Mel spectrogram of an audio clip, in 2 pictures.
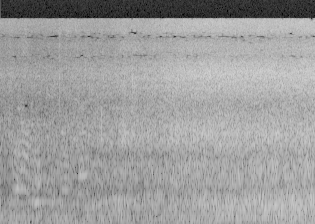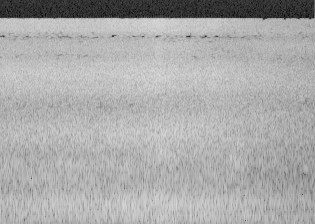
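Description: Surf washing onto a sandy beach: a steady rush that swells to its loudest about three-quarters of the way through and then eases off, with wind buffeting the microphone.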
